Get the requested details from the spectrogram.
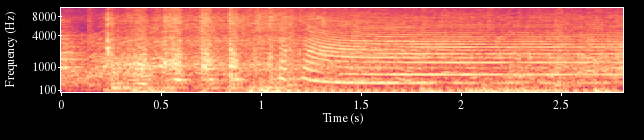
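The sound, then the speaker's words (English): A car engine cranks with a few sharp popping backfire bursts, then catches and revs up into a loud, steady rising whine, with no voices. “Make it so backfiring cars sound like ….”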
